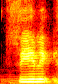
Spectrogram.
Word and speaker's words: zine: Zen Z I N E O Zen.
